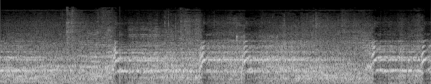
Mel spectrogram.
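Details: Sable merle and blue merle Shetland Sheepdogs competing at the 2012 Americas and Caribbean Agility Championship; high, ringing barks in a steady stream, sharp attacks around 1.2, 2.0, 2.4 and 3.8 seconds, with constant arena background noise.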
